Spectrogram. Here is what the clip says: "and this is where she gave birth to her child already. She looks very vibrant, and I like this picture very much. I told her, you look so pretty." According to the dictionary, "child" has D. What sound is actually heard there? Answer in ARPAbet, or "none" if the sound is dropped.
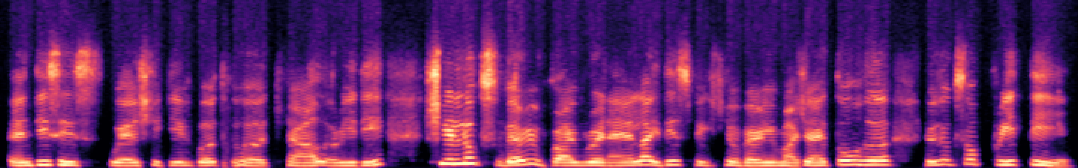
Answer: none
